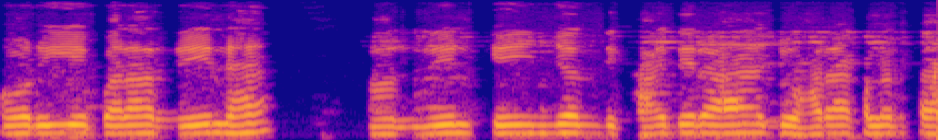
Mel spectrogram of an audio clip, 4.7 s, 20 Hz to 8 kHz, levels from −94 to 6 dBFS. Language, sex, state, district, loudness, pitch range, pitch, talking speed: Hindi, male, Bihar, Muzaffarpur, -16 LUFS, 165-180 Hz, 175 Hz, 230 wpm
